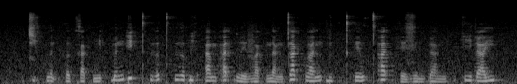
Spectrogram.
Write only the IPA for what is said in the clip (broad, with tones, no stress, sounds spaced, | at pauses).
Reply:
t͡ɕ ḭ˧˨ ə̯ k w ə̰˧˨ n h əː˧˩ k a˨˩ k̚ ɲ ə˨˩ t̚ ɓ ə˨˦ n ɗ i˦˥ t̚ t̪ʰ ɨ̰˧˥ ə̯ t̪ʰ ɨ˧ ə̯ ɓ ḭ˧˨ ə̯ ʔ a˧ m ʔ a˦˥ t̚ v e˧˩ v a˨˩ k̚ n a˧˩ ŋ t̪ a˦˥ k̚ v a˨˦ n ɓ ɨ˨˩ k̚ t̪ʰ e˨˦ w t̪ʰ a˦˥ t̚ h e˧˩ z e̤˨˩ m ɗ a̤˨˩ ŋ | k i˧ ɗ a˨˦ j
